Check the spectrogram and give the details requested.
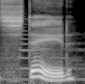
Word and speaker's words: stayed: When Emma said I stayed at home, the word stayed ends with a soft D. Stayed.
